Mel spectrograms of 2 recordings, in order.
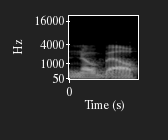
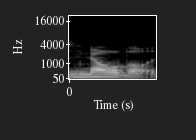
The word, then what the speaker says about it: Nobel: yeah and so anyway Trump obviously misspelled and mispronounced noble noble and nor the Nobel Peace Prize and OBE L know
